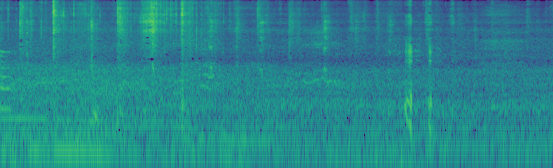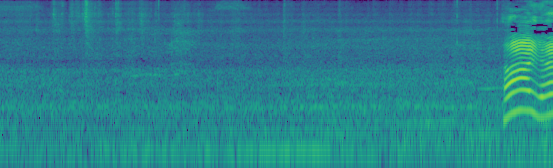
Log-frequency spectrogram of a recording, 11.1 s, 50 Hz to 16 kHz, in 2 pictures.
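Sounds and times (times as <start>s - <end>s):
shoes crunching on gravel: 0.0s - 2.8s
low outdoor hum: 0.0s - 11.0s.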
